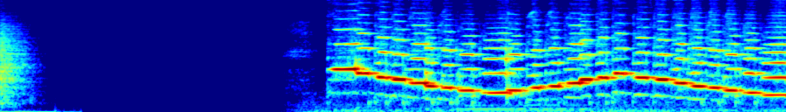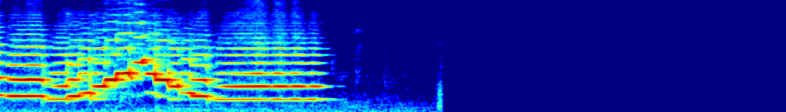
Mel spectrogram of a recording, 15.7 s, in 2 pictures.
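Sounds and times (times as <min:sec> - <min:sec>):
wind instruments: 0:03.3 - 0:11.2.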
